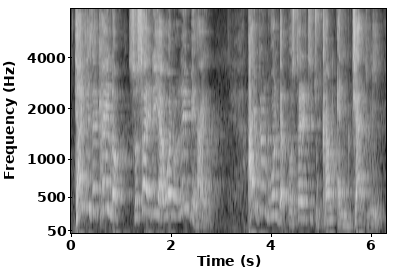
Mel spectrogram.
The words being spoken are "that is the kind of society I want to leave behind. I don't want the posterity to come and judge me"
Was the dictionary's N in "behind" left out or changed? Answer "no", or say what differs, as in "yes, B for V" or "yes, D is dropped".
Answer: no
